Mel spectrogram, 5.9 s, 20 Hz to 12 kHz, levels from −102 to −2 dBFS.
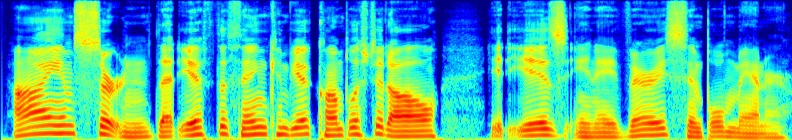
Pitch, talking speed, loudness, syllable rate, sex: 135 Hz, 190 wpm, -18 LUFS, 4.8 syllables/s, male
